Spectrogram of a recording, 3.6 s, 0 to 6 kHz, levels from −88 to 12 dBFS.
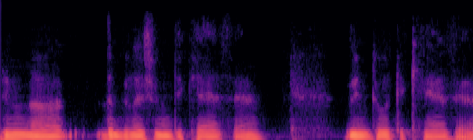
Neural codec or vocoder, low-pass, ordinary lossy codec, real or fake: codec, 16 kHz, 1.1 kbps, Voila-Tokenizer; 5.4 kHz; none; fake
